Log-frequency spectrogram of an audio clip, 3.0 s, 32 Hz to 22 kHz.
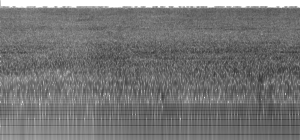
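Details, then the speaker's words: Ford Falcon, believed 170 cu in inline six, first run in about 17 years on fresh gas from a temporary tank to the fuel pump: steady, smooth idle hum, no valve train ticking; normal idle. "not bad not bad for that little girl listen to that motor sounds pretty good say I'm old for it in lines are good running engines no valve train noise or anything by the sounds of it"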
